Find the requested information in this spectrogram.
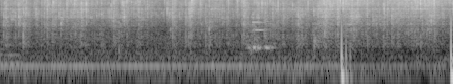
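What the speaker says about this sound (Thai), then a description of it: "ผัดเครื่องให้หอมนะคะ" Thai curry paste frying gently in a pan over low heat for a fish curry, a soft, even sizzle with faint crackles and a sharp utensil knock near the end.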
